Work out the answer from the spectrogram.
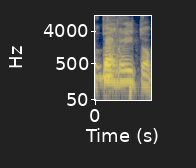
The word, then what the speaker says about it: perrito: I am a perrito, Papa. I'm a perrito. It sounded like you growled when you said it. That's because he's a perrito. No, Tyler, you gotta roll your R's, bro. Perrito.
